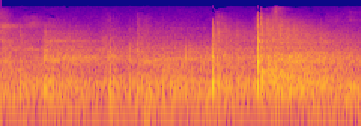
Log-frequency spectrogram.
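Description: Tennis balls struck and bouncing in a reverberant indoor tennis hall: two sharp echoing impacts close together near the end, over a steady hall background.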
